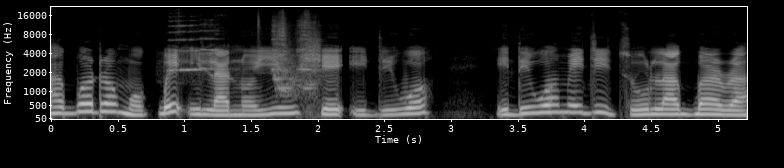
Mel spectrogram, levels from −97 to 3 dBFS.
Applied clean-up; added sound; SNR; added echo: none; Door; 17 dB; none.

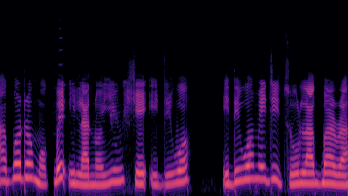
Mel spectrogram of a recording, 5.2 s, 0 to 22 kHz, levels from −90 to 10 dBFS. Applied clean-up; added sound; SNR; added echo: neural mask model DeepFilterNet 3.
